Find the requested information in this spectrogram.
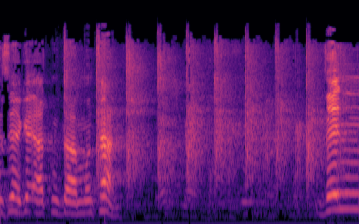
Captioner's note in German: Beifall Freie Demokraten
